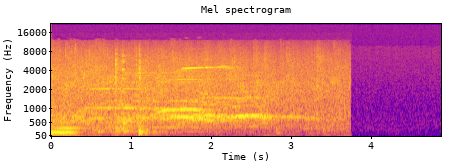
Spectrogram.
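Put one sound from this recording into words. A band plays live music in a large hall and suddenly cuts off.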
